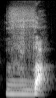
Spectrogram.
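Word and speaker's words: ظَ: comme pour celui-là, et on les lit za, za, za. Pareil. Votre objectif, c'est de lire za. Vous voulez lire un za, Z-A. Mais essayez de prononcer za, mais en mordant la langue entre vos incisives.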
